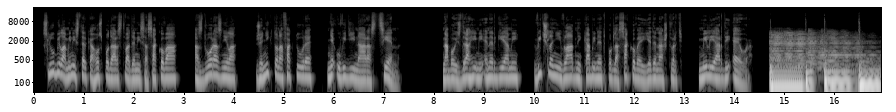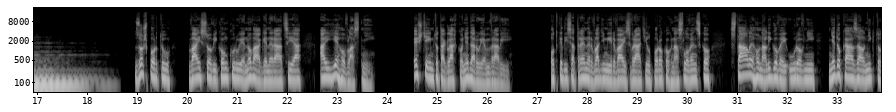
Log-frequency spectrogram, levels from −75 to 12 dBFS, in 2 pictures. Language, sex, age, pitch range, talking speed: Slovak, male, 50-69, 115-145 Hz, 105 wpm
